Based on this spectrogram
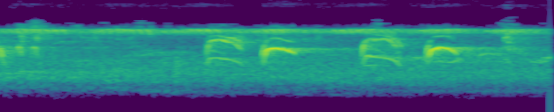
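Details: Bird chirping: two pairs of short, arched, downslurred chirps around one second apart, each pair quick and bright, over a constant high, shrill drone like an insect.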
